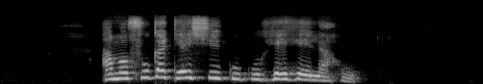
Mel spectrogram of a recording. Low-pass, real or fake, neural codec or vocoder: 10.8 kHz; fake; codec, 32 kHz, 1.9 kbps, SNAC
